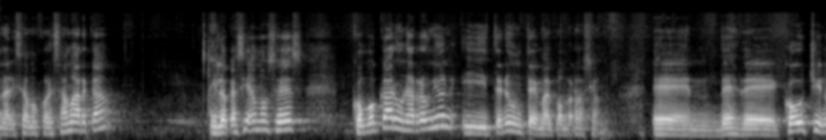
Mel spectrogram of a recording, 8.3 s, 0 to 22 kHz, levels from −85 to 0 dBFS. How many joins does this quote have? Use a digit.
0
